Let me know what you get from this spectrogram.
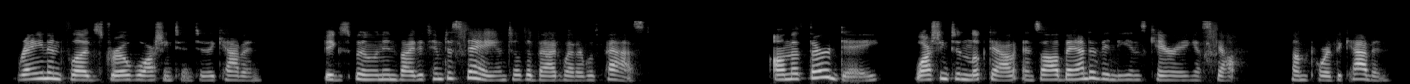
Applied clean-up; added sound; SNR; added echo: neural mask model DeepFilterNet 3.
